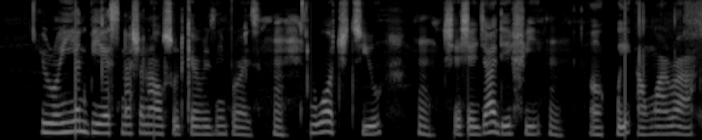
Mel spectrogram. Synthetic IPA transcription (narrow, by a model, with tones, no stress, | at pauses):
u˨ɾo˨nĩ˦ã˦nbi˦ɛ˦sna˦ʃɔ˦na˦lso˦˨dkɛ˧ɾe˨zĩ˦npɾa˦i˨zh̩˨wɔ˦˨t͡ʃtʰi˨˦o˦hũ˨ʃɛ˨ʃɛ˨d͡ʒa˦˨de˨˦fi˧hũ˨ | ã˨k͡pe˨˦a˦˨w̃ɔ̃˧a˧ɾa˦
